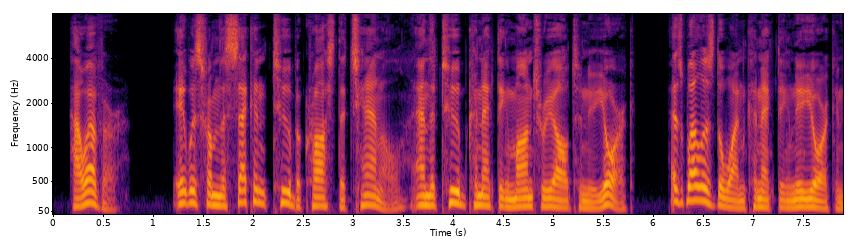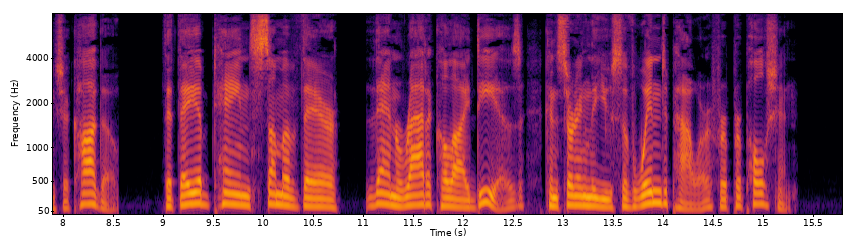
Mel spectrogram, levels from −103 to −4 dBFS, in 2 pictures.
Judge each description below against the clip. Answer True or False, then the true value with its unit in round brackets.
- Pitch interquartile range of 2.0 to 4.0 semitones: False (5.1 semitones)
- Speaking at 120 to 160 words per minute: False (170 wpm)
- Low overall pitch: True (130 Hz)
